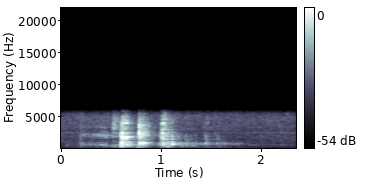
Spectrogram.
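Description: A short clatter of hard objects knocking together, three quick strikes with a brief ring after each, about half a second in.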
